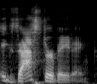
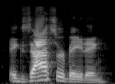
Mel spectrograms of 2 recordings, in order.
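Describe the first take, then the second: First: The word is said with an added t sound. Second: The word is said without any t sound. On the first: The speaker calls it wrong. "I always say exacerbating. Wow, I've been saying that wrong" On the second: The speaker calls it right. "There's no T in there"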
